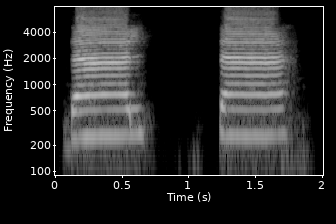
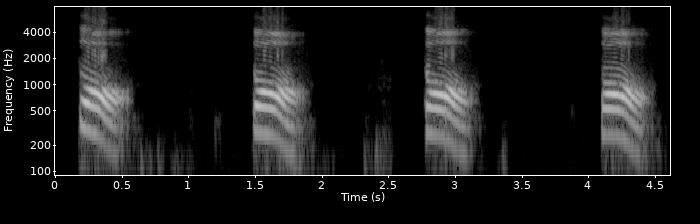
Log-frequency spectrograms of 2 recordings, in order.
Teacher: یہ بھی جو ہے اس کا مخرج بھی سیم ہے لیکن دال اور تا جو ہے باریک پڑھے جانے والے ہیں، لیکن تو جو ہے موٹا پڑھے جانے والا حروف ہے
